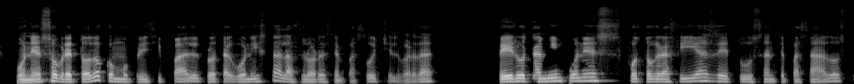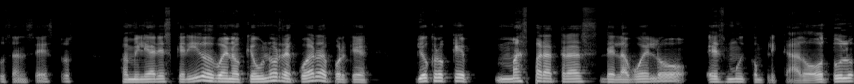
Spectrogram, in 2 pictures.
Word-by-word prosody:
poner 110 +2 +4
sobre 130 -6 +5
todo 180 +14 +2
como 120 -8 -1
principal 105 - -3
protagonista 135 +8 -2
a - - -1
la 120 -6 -1
flor 110 +2 -4
cempasúchil, 105 -4 -9
¿verdad? - - -5 0.6
¿Pero 140 +2 +7
también 145 +3 +2
pones 165 +2 -1
fotografías 135 +6 -1
de 135 -3 -1
tus 110 0 -8
antepasados, 115 -1 -6
tus - - -12
ancestros, - - -8 0.4
familiares 120 +3 +1
queridos?, 155 +9 +3
bueno, 135 -4 +5
que 125 - +1
uno 140 +8 +4
recuerda, 150 +1 +3
porque, 110 -2 -2 0.4
yo 145 - +5
creo 155 0 +2
que 150 -1 +1 0.2
más 145 +3 0
para 155 -3 +3
atrás 135 0 0
del 120 -2 -1
abuelo 110 -10 0
es 125 -2 0
muy 125 0 -2
complicado, 100 -3 -5
¿o 115 - +2
tú 140 +1 +3
lo 145 +1 +4
130 Hz, 145 wpm, -23 LUFS, 115-145 Hz, 0.6 s, Pero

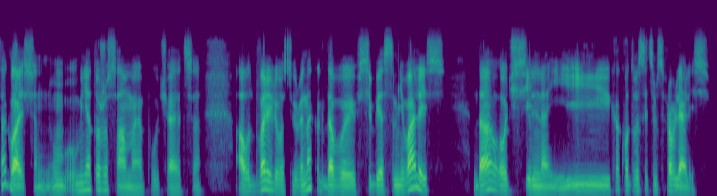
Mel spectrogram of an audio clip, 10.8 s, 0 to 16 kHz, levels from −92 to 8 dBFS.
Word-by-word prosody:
Согласен, 105 - +3
у 110 +1 -6
у - - -8
меня 135 +3 -1
то 140 0 -3
же 140 0 -5
самое 100 -5 -2
получается. 100 -1 -6 0.5
А - - +4
вот 115 0 -3
бывали 150 +7 +5
ли 135 - -4
у - - -3
вас 110 - -6
времена, 115 +7 -2
когда 110 -7 +3
вы 105 0 0
в - - -11
себе 115 -1 -1
сомневались, 115 - +2 0.4
да 160 - +5
очень 115 -4 -2
сильно? 110 -2 -1
И 115 +4 -2
и - - -6
как 135 +5 -11
вот 130 -2 -6
вы 120 - -6
с 120 - -6
этим 120 0 -9
справлялись? 115 -6 0
115 Hz, 175 wpm, -25 LUFS, 105-120 Hz, 0.5 s, бывали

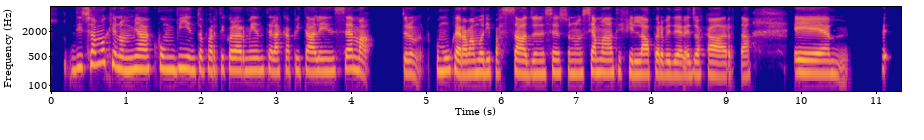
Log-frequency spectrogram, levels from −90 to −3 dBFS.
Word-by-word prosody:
diciamo 295 +9 -1
che 335 -4 -2
non 235 -3 0
mi 245 +1 +1
ha 245 0 +3
convinto 240 -2 -2
particolarmente 225 0 0
la 210 0 +2
capitale 220 -1 -1
in 215 0 -3
sé, 225 +3 +2
ma 220 -4 0 0.4
te 200 - -2
lo 195 - 0
mhmm, - - -13
comunque 220 +1 +1
eravamo 195 +2 +4
di 205 +1 -2
passaggio 195 -1 +1
nel 195 0 -2
senso 200 0 -4
non 195 0 -5
siam 210 0 +1
andati 205 +1 -1
fin 195 -2 -4
là 190 0 +3
per 190 -1 +2
vedere 180 -1 0
Giacarta, 180 -2 -1 0.6
ehm, 195 -2 +3 0.4
pe - - -7
210 Hz, 165 wpm, -24 LUFS, 195-230 Hz, 0.6 s, eravamo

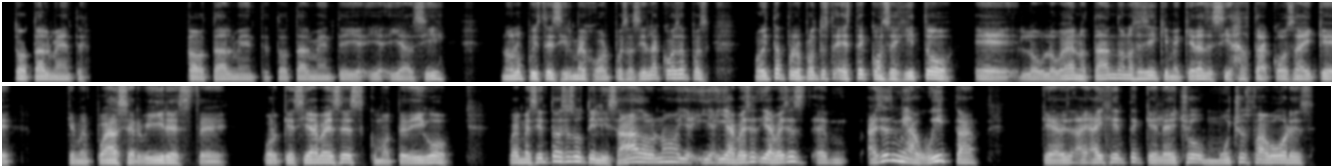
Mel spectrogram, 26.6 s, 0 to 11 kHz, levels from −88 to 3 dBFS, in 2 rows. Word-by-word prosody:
Totalmente. 120 -4 -2 1.0
Totalmente, 115 -2 -5
totalmente 115 +1 -7
y 110 - -5
a 105 - -8
y 120 - -7
a - - -10
y 120 +1 -5
así 120 +4 -4 0.5
no 130 0 0
lo 140 -1 +1
pudiste 135 +1 +2
decir 120 0 0
mejor, 120 -4 -2
pues 125 -2 -5
así 115 +3 -2
es - - +1
la 150 +1 -1
cosa, 165 +1 +2
pues, 135 -5 -4 0.4
ahorita 125 +3 +1
por 145 +1 -1
lo 135 - +2
pronto 145 +2 -1
este 165 +3 -1
este 145 +5 +1
consejito, 130 -1 +2 0.2
eh, 115 -3 0
lo 115 +1 -4
lo 115 0 -3
voy 125 +4 -1
anotando, 145 +4 0
no 150 - +1
sé 140 0 +1
si 145 -1 +2
que 135 - -2
me 120 -3 -3
quieras 130 +4 +2
decir 120 - 0
otra - - -3
cosa 125 +1 -2
ahí 120 -4 0
que 120 -5 0 0.5
que 120 - -3
me 115 -2 -4
pueda 130 +5 +3
servir, 125 +2 +3
este, 105 -5 -1 0.3
porque 125 0 -2
sí, 140 +3 +3
a 140 - +6
veces, 145 +2 +4
como 120 -5 -6
te 115 - 0
digo, 130 +2 +2 0.5
pues 145 0 0
me 140 -1 +2
siento 165 +5 +1
a - - +6
veces 195 +1 +2
utilizado, 160 - +3
¿no? 180 +2 0
Y 160 - +1
a - - -5
y 145 - -4
a - - -5
y 155 +1 +2
a 140 - +5
veces 150 +6 +2
y 165 - +3
a 145 - +5
veces 155 +2 +2
em, 135 -1 -6 0.2
a - - -2
veces 230 +3 +3
me 205 -5 +5
agüita, 140 - +2 0.6
que 125 -1 0
a - - 0
veces 135 +3 -1
ha - - -3
hay 145 +1 +3
gente 160 +3 -3
que 135 -3 -1
le 125 +1 +1
he - - +2
hecho 155 +3 0
muchos 130 +6 -4
favores, 140 -2 0
130 Hz, 200 wpm, -21 LUFS, 120-145 Hz, 1.0 s, a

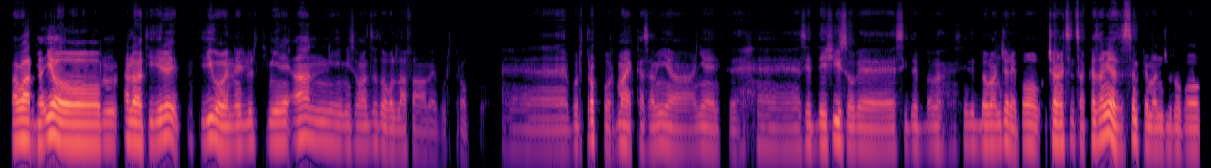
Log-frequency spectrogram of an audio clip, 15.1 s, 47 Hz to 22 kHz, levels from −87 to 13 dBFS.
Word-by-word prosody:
Ma - - 0
guarda 135 -3 +6
io, 125 -5 +8
mhmm, 125 0 -5
allora 130 -2 +4
ti 125 +2 -11
direi 145 +5 +2 0.2
ti 125 - -18
dico 140 -5 +3
che - - +2
negli 115 +2 -5
ultimi 125 0 -5
anni 130 -4 -4
mi 115 0 -11
sono 115 0 -11
alzato 115 0 -10
con 105 0 -8
la 100 0 -10
fame 90 -2 -18
purtroppo. 90 +2 -29 0.2
Ehm, 100 0 -18
purtroppo 120 +2 -7
ormai 115 +3 -4
a - - -8
casa 110 -1 -13
mia 105 -3 -9
niente, 100 -2 -13 0.2
eh, 105 -1 -18
si 120 - -14
è 120 - -7
deciso 115 +1 -3
che 105 -1 -7
si 110 - -13
debba 110 -1 -13
si 120 +2 -18
debba 115 0 -6
mangiare 115 -2 -3
poco, 120 0 -3
cioè 130 - +2
nel 120 0 +1
senso 125 -2 -9
a - - -14
casa 135 +4 -1
mia 170 -5 +7
si 105 - -7
è - - -13
sempre 125 +3 -3
mangiato 105 0 -6
poco 100 0 -5
115 Hz, 195 wpm, -23 LUFS, 105-125 Hz, 0.2 s, io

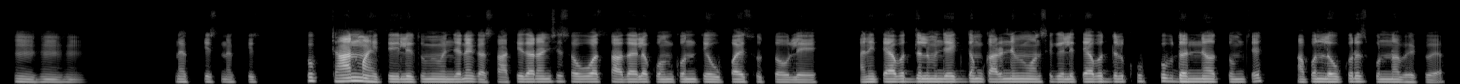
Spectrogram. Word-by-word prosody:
हं, 125 -3 -4
हं, 115 -2 -6
हं. 110 -1 -13 1.0
नक्कीच, 120 0 -8
नक्कीच. 115 +1 -10 0.5
खूप 165 -1 -1 0.2
छान 150 +4 +9
माहिती 125 -5 +3
दिली 125 +1 +3
तुम्ही, 125 0 -2
म्हणजे 120 0 +1
नाही 135 0 +3
का 115 -2 -1
साथीदारांशी 125 +4 0
संवाद 130 0 0
साधायला 120 0 +2
कोणकोणते 120 0 -3
उपाय 120 0 0
सुचवले 110 -2 -3 0.5
आणि 125 +2 0
त्याबद्दल 130 0 +3
म्हणजे 130 0 +3
एकदम 130 +1 -2
कारणी 125 +1 +2
मीमांसा 125 -1 -2
केली 125 0 +1
त्याबद्दल 130 0 +1
खूप-खूप 140 +1 -7
धन्यवाद 130 -1 +3
तुमचे. 125 +3 -4 0.4
आपण 120 +2 -2
लवकरच 125 +1 0
पुन्हा 120 -1 -2
भेटूया. 110 -1 -7
125 Hz, 140 wpm, -25 LUFS, 120-130 Hz, 1.0 s, छान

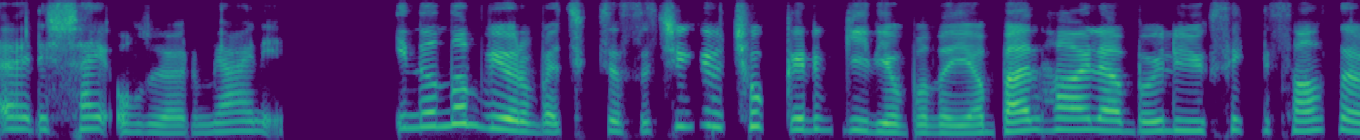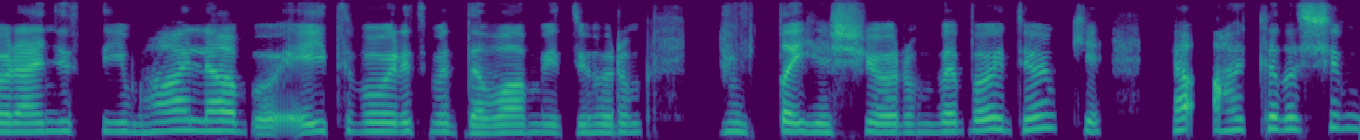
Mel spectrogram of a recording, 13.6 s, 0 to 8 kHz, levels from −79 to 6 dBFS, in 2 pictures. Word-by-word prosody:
eee, - - +1
öyle 245 0 -3
şey 255 +2 +4
oluyorum, 170 -1 -6
yani 205 +1 -4 0.6
inanamıyorum 275 - +3
açıkçası. 195 +1 -3
Çünkü 305 +1 +4
çok 305 +1 +3
garip 235 0 +2
geliyor 190 -6 +2
bana 170 0 -2
ya. 165 +1 +2
Ben 210 +3 +7
hâlâ 230 -2 +4
böyle, 210 +2 -1
yüksek 210 +1 -4
lisans 210 +1 0
öğrencisiyim, 195 0 0
hâlâ 210 +1 0
böyle, 150 0 -4
eğitim 195 +1 -2
öğretime 195 -1 -1
devam 175 +2 -1
ediyorum, 175 +1 -6 0.4
yurtta 195 +1 -1
yaşıyorum 180 -1 +1
ve 195 - +1
böyle 225 0 -1
diyorum 255 +5 -2
ki, 200 -2 -5 0.4
"Ya, 240 - +3
arkadaşım, 250 +3 0
205 Hz, 145 wpm, -22 LUFS, 185-235 Hz, 0.6 s, Ben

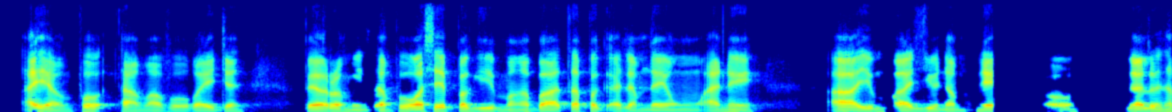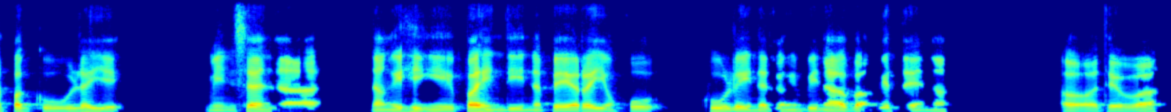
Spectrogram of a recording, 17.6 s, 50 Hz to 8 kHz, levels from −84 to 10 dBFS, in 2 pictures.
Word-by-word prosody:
Ayan, 110 -2 +4
po 125 +2 -1
tama 105 0 -1
po 105 -2 -7
kayo 100 -1 +1
diyan. 105 - -1 0.5
Pero 115 +1 +6
minsan 115 +1 -1
po 120 -1 +1
kasi 120 +4 +5
'pag 125 -3 0
yung 120 -1 -4
mga 115 0 -3
bata 115 0 +2
'pag 115 -2 -2
alam 105 - -2
na 105 - +1
yung 110 -1 -10
ano, 110 +5 0
eh, 110 -2 -3 0.5
ah, 105 0 +6
yung 115 +1 -3
value 110 +3 +1
ng 110 -1 -2
per 115 -1 +4 0.4
oh, - - -2 0.4
lalo 120 +1 +6
na 135 +1 -4
'pag 120 -2 +1
kulay, 115 +3 -3 0.2
eh, - - -19 0.7
minsan, 110 +5 +1
ah, 105 0 +2 0.4
nanghihingi 120 0 -1
pa 140 - +10
hindi 115 -2 -3
na 110 - -2
pera 110 +4 +4
yung 115 -3 -2
ku 115 -1 -5 0.4
kulay 120 -2 0
na 115 -1 0
lang 115 0 -6
yung 115 - -17
binabanggit, 115 +2 +1
eh 110 - -2
'no. 115 - -3 0.9
Oo, 100 0 +1
'di - - -1
ba? 100 +1 +2
115 Hz, 170 wpm, -27 LUFS, 110-120 Hz, 0.9 s, pa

